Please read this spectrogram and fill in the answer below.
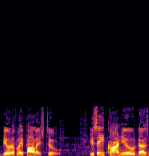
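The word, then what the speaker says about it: Carnu: When people ask me how I do it, I say car new is the answer.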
